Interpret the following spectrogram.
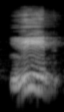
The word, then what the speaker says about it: lead: ago next lead let lead when it rhymes with the bed refers to a type of metal remember le ad also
